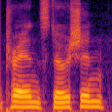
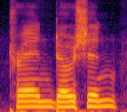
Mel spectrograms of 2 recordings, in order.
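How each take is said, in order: First: Said in the usual way. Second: "Trandoshan" slowly, as tran-DOH-shun with no s after "Tran"; corrected pronunciation. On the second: Real, not acted. Podcaster fixing a slip, "Trandoshan" slow with a clean "tran-doh". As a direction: say "Trandoshan" slowly and carefully, syllable by syllable.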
